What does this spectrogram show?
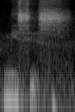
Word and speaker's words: Mrs.: Jadi tulisannya pakai T, tapi huruf T-nya ini silent atau tidak dibaca. Jadi cuman baca Mrs. gitu ya. Mrs. karena ini kata ini punya double meaning. Jadi kalau kita bacanya mistress itu meaningnya lain gitu. Artinya lain lah dan artinya buruk sih gitu ya. Artinya buruk kalau kita baca mistress gitu. Tapi kalau kita baca Mrs. itu yang benar gitu ya.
